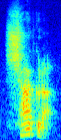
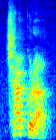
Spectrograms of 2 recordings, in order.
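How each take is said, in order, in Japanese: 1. この単語は'sh'の音で始まる。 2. この単語は'ch'の音で始まる。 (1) "人によってはシャクラっていうふうに発音しますね" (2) "英語ではチャクラと言ったり"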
